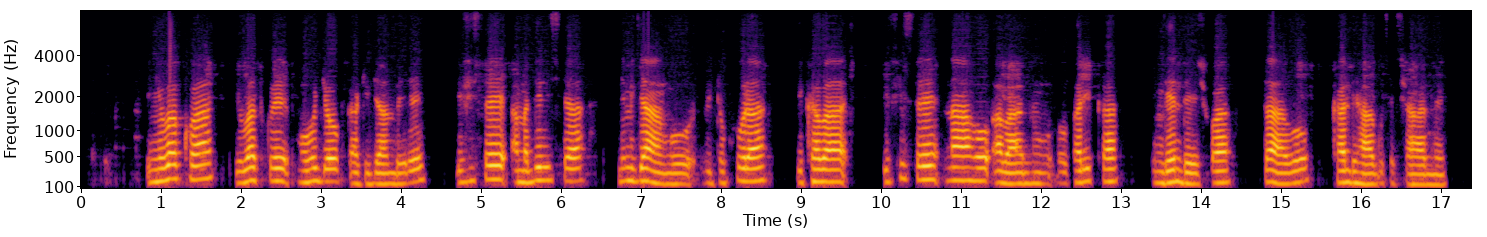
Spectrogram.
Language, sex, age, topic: Rundi, male, 18-24, education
